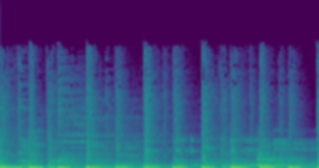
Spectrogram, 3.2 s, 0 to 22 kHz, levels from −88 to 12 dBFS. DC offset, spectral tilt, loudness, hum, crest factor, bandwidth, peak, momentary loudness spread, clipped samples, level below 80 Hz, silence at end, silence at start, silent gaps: under 0.1%; -6.5 dB/octave; -17 LUFS; none; 14 dB; 16 kHz; -2 dBFS; 4 LU; under 0.1%; -22 dBFS; 0 s; 0 s; none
